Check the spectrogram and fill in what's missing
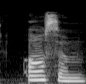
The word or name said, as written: Awesome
